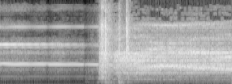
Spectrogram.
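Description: A toaster pops up with a sharp clunk.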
